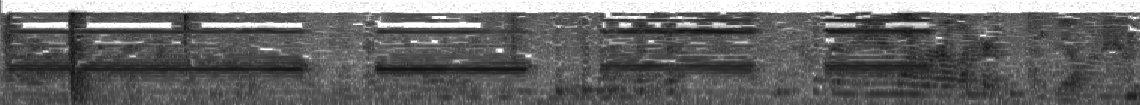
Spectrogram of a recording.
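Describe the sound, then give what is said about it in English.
Several phones blare an Amber Alert emergency tone at once during a city council meeting in Shore Acres, a harsh buzzing, harmonic-rich signal that pulses in repeated long bursts while people murmur and talk underneath. “It's an Amber Alert. If you would, everybody please check your phones so they don't go off in the council meeting anymore.”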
